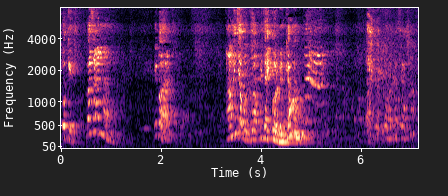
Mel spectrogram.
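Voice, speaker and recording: A man's voice: sits high, big pitch swings, normal speed. Showy magician man, distant and echoey. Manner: showy, mixes English counting and patter into Bengali. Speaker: stage magician. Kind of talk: live magic show patter to an audience. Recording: distant, echoey room with crowd noise.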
